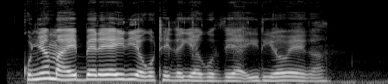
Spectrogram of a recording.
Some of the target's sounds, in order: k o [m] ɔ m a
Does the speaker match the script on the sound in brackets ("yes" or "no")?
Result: no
